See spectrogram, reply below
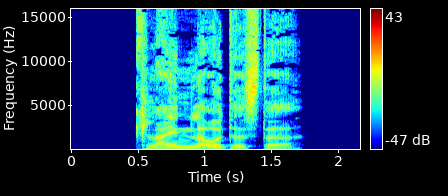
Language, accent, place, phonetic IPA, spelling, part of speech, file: German, Germany, Berlin, [ˈklaɪ̯nˌlaʊ̯təstə], kleinlauteste, adjective, De-kleinlauteste.ogg
- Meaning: inflection of kleinlaut: 1. strong/mixed nominative/accusative feminine singular superlative degree 2. strong nominative/accusative plural superlative degree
